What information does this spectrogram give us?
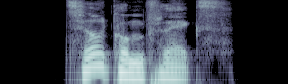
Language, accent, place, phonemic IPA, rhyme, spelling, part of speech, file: German, Germany, Berlin, /ˈtsɪʁkʊmˌflɛks/, -ɛks, Zirkumflex, noun, De-Zirkumflex.ogg
- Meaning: circumflex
